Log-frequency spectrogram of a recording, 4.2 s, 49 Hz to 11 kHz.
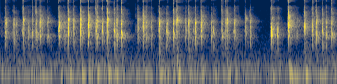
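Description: Fingertips type continuously on a Monsgeek M1 mechanical keyboard with a black aluminum case, plastic keycaps and NK Cream switches. The keystrokes are rapid, bright, clacky taps that die away almost instantly, with little low end and a brief pause just past the three-second mark before typing resumes.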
